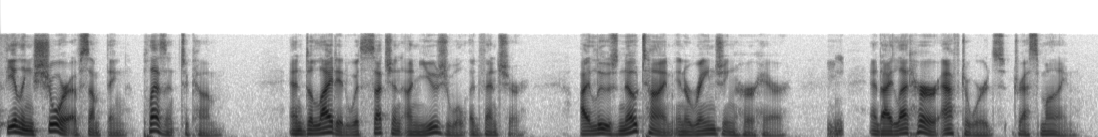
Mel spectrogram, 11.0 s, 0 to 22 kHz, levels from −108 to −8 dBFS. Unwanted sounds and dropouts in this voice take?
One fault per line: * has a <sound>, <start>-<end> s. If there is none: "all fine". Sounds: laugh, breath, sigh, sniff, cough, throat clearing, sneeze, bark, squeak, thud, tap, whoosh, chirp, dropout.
* has a laugh, 8.3-8.4 s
